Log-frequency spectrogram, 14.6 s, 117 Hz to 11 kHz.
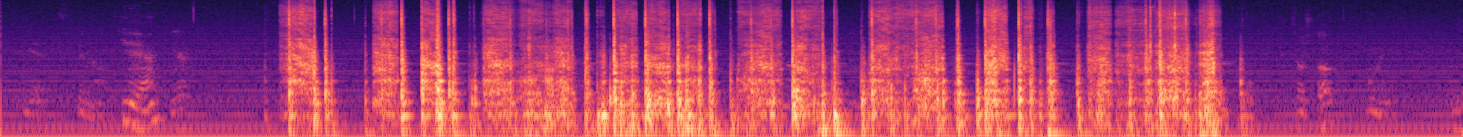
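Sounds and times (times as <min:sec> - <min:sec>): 
finger on plastic console: 0:02.7 - 0:12.6.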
